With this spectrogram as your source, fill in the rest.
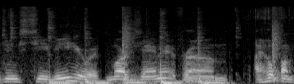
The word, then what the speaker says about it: Marc Zammit: get wrong about you said it correctly it's Mark zamit all right from Pandora you guys I met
